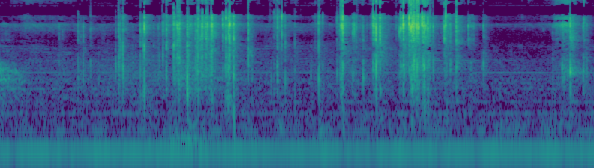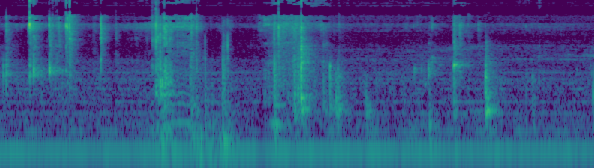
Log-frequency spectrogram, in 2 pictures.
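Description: A plastic stick-pack sachet crinkling and being torn open and squeezed, with many scattered small clicks and crackles of plastic packaging being handled.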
